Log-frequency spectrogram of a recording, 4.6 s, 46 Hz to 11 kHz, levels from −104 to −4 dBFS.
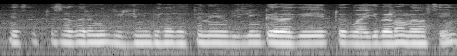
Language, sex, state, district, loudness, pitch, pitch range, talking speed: Bengali, male, West Bengal, Jhargram, -18 LUFS, 170 Hz, 165-175 Hz, 185 wpm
